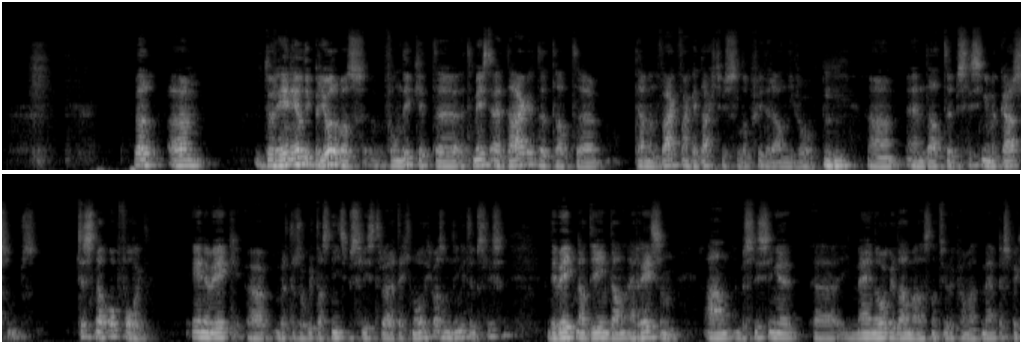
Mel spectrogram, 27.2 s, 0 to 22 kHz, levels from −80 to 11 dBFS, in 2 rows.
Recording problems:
off-mic speech; far
room echo; very slight; dies away in 0.3 s

